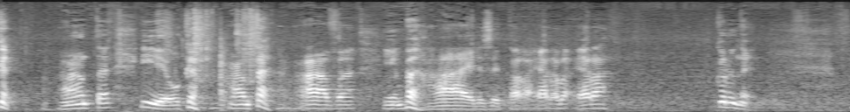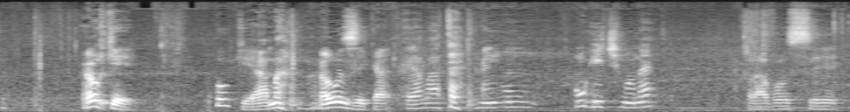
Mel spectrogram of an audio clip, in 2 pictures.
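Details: Stuttering, a speech fluency disorder, in an older Brazilian Portuguese-speaking man whose speech shows many disruptions, though he sings fluently.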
